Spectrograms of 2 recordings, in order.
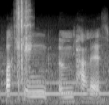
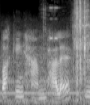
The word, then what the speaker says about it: Buckingham Palace: So you've got Buckingham Palace, that's said Buckingham Palace. We don't say the H, it's not Buckingham Palace.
